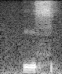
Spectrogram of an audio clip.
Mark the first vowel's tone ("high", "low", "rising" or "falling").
low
